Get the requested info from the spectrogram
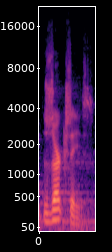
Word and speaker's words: Xerxes: Xerxes.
